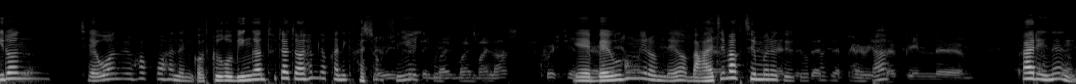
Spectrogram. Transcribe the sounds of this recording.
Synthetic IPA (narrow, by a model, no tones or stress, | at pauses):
iɾʌn | t͡ɕe̞wʌnɯɭɸwak̚p͈oɦanɯnɡʌt̚kɯɾiɡominɡantʰud͡ʑad͡ʑaɡaçjʌmɲʌkʰanɯnɡekas͈ʰuɾok̚t͡ɕuŋjoɦe̞d͡ʑiɡois͈ɯmɲida | je̞me̞uɦɯŋmiɾomne̞jomad͡ʑimak̚t͡ɕ͈iɭmunɯɭtɯɾidɯɾokʰaɡe̞s͈ɯmɲida | ɸaɾinɯn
